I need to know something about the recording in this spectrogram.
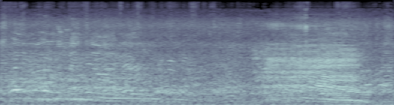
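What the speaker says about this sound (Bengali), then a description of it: "দেশি জাতের গাভী," A native-breed cow moos at a busy cattle market, its long low calls rising above the crowd's chatter and livestock noise, with people talking nearby.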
